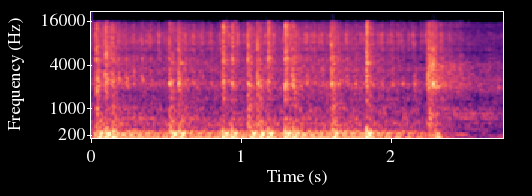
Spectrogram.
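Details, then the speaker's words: AKT Flex 125 motorcycle, hard to start, carburetor and valves already checked: engine stumbles in uneven bursts, then sags and fades, bogging with no power on hills in any gear; caused by faulty CDI ignition. "Incluso miren que la moto también da mucha lidia para encender, y cuando enciende, miren cómo suena, se ahoga. Esta moto así como está no anda nada, no sube ninguna loma, ni en primera ni en ningún cambio sube, está súper ahogada."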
